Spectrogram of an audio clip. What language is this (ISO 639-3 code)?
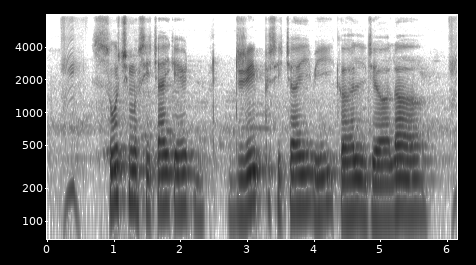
bho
